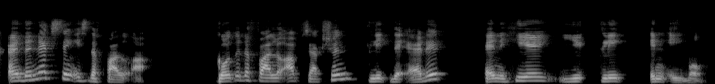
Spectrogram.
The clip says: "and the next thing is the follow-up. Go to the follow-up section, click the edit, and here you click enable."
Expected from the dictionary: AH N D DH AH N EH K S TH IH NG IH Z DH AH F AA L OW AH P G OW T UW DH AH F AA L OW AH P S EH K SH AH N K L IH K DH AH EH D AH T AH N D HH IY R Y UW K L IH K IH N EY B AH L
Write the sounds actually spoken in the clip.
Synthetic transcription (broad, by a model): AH N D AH N EH K S T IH NG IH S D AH F AA L OW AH P G OW T UW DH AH F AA L OW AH P S EH K SH AH N K L IH K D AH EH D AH T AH N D HH IY R Y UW K L IH K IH N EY B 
